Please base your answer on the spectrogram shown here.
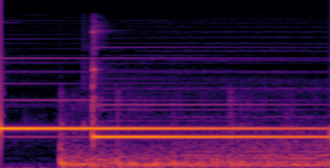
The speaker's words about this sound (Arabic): في الوقت ده بدأ جرس الباب يرن.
